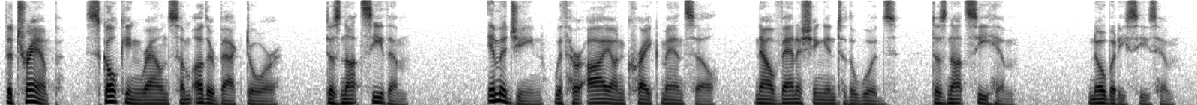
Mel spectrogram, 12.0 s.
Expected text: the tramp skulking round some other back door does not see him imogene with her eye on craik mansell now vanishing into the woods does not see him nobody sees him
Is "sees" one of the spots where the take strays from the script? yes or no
no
